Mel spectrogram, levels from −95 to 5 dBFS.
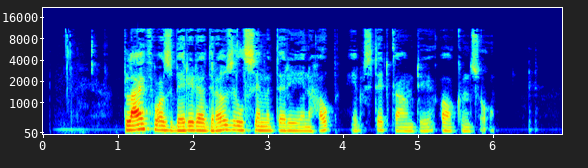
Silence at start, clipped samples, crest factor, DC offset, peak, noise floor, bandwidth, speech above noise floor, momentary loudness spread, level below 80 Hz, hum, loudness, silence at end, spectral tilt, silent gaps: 1.1 s; under 0.1%; 20 dB; under 0.1%; 0 dBFS; -62 dBFS; 11.5 kHz; 42 dB; 20 LU; -54 dBFS; none; -19 LUFS; 0.95 s; -6 dB/octave; none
